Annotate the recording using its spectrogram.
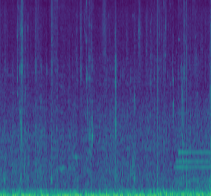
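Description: Close-miked eating sounds: irregular sharp clicks and scrapes as a thin metal pick works marrow out of a cut beef bone, over a steady low hum. Near the end a few steady tones come in.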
